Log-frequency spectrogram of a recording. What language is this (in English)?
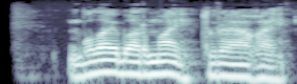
Bashkir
